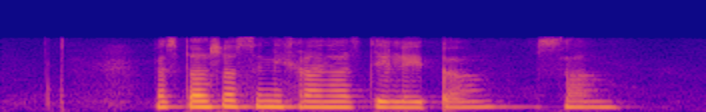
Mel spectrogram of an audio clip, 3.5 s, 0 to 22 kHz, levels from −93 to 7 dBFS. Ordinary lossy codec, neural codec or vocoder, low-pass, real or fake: none; codec, 44.1 kHz, 2.6 kbps, DAC; 5.4 kHz; fake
